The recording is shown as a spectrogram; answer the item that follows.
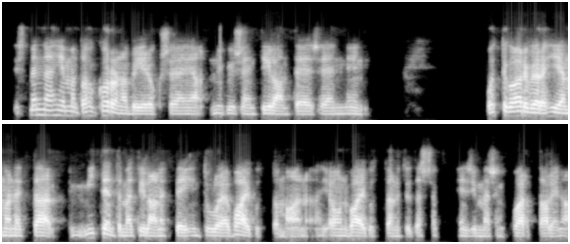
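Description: A man's fairly low voice at a moderate pace with ordinary pitch variation, dry and echo-free against a quiet background. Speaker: investment analyst interviewer. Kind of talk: business interview. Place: home room. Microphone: webcam.

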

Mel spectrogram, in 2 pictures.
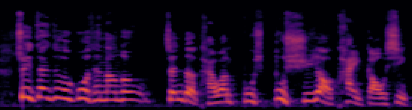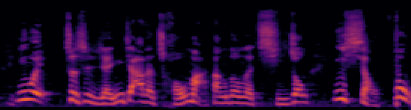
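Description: This man talks at a moderate pace with hardly any pauses, his extremely high pitch swinging very widely. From Taiwan. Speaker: city councillor. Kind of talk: TV political panel talk. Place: studio.

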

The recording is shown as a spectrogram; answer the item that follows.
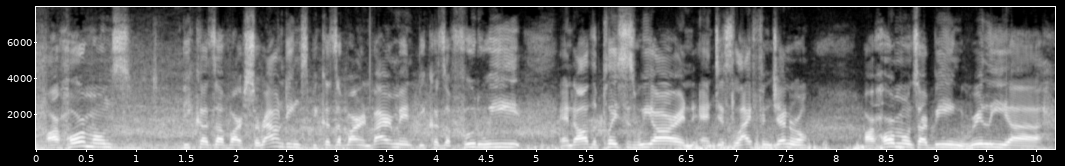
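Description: Against noticeable background noise, a man talks at a fairly quick pace, the sound dry with no echo. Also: ordinary pitch variation. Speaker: vlogger. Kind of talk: casual vlog chat, advice. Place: street. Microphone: phone near.

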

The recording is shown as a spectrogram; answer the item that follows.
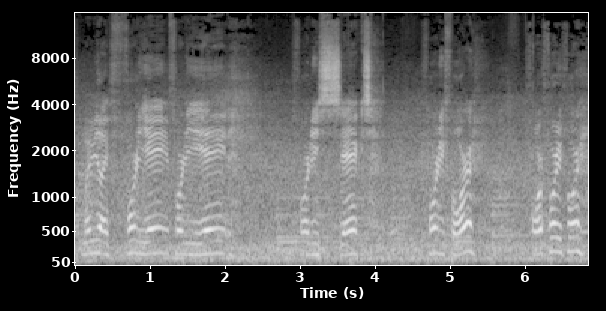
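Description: A man's voice at a moderate pace, dry and echo-free, with music playing in the background. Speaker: runner vlogger. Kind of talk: casual vlog chat. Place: stadium.

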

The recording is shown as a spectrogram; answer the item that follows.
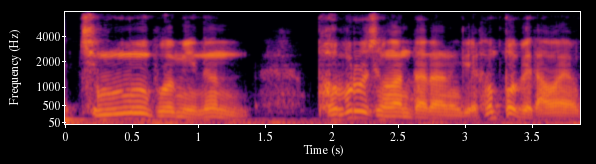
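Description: A man speaks in a bright, sharp tone. His pitch swings very widely. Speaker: national lawmaker. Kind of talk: interview.

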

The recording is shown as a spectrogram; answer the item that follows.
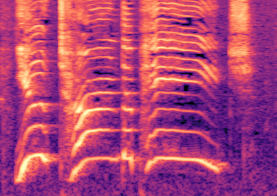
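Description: Very slow, extremely high-pitched put-on character voice from a woman. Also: ordinary pitch variation.

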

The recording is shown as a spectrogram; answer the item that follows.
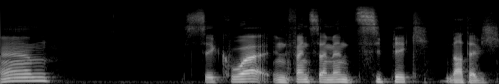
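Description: In a Quebec accent, a man talks at a very slow pace with long, frequent pauses and ordinary pitch variation against a quiet background. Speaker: blind date guest; guest. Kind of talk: casual chat. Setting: studio. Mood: playful, slightly shy. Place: studio. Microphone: studio mic.

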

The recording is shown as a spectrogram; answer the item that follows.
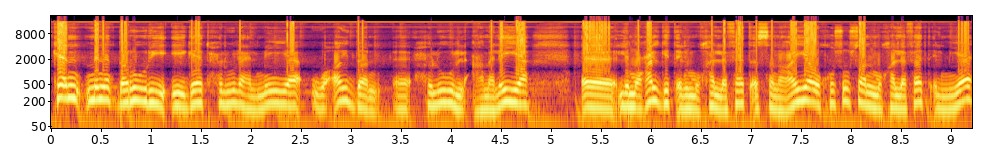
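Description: A woman speaks at a moderate pace with lively intonation and a very deep, low pitch. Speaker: TV program host. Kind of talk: program introduction. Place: studio.

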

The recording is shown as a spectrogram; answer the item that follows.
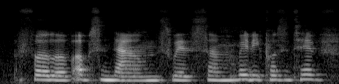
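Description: A woman talks at a fairly slow pace in a flat, monotone intonation. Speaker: knitting podcaster. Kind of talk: casual vlog chat. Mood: warm, grateful. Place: home room.

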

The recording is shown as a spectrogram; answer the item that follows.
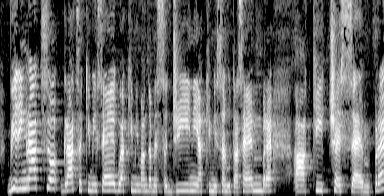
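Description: Speaking at a high pitch and a fairly slow pace, a woman keeps very even loudness and ordinary pitch variation. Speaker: beauty product youtuber; beauty haul vlogger. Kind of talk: product haul video. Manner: casual, chatty. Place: home room. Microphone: phone near.

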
